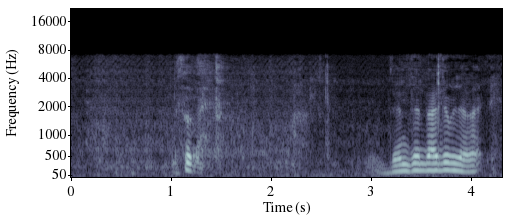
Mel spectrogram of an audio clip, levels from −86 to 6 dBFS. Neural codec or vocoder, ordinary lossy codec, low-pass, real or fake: codec, 16 kHz, 16 kbps, FunCodec, trained on Chinese and English, 50 frames a second; none; 7.2 kHz; fake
